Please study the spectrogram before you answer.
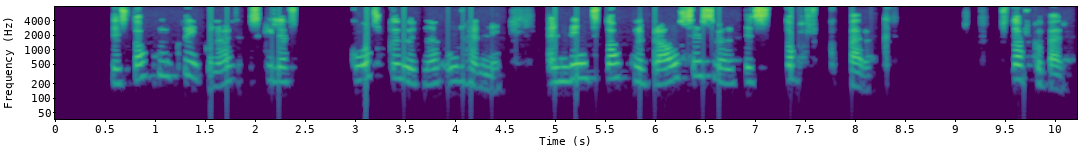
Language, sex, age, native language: Icelandic, female, 50-59, Icelandic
